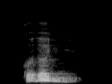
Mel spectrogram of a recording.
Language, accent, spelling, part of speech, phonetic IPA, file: Catalan, Valencia, codony, noun, [koˈðoɲ], LL-Q7026 (cat)-codony.wav
- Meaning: quince (fruit)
